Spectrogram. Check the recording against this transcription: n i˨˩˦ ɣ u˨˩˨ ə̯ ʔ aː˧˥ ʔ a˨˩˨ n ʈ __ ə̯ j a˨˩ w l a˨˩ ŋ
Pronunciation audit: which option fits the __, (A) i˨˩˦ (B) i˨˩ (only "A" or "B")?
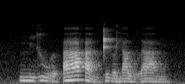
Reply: B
